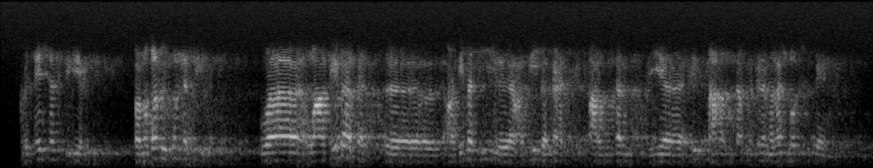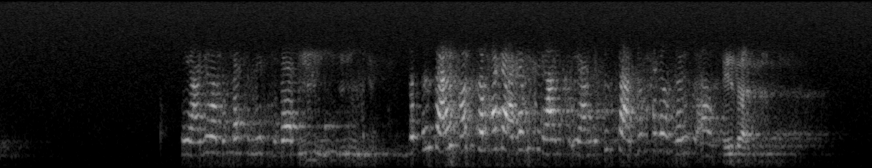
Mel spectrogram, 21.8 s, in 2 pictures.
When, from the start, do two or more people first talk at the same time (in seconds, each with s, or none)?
none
